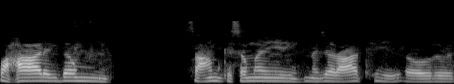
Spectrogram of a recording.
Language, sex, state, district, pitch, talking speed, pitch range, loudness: Chhattisgarhi, male, Chhattisgarh, Jashpur, 150 Hz, 120 wpm, 140-160 Hz, -23 LUFS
